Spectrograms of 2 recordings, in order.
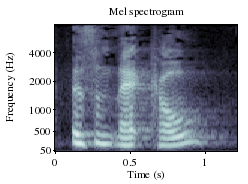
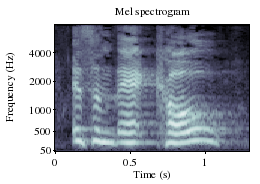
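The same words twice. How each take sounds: First: Said in the usual way. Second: Louder, slower and higher; excited. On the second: Real, not acted. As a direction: really sell how cool it is.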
